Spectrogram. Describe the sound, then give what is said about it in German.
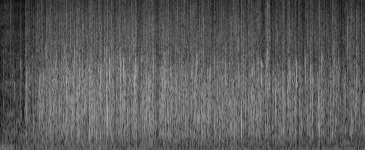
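Sustained applause from an audience, a dense wash of many hands clapping steadily and loudly for several seconds, starting almost immediately and holding an even level throughout. “Applaus nehmen wir immer.”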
